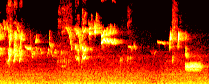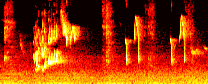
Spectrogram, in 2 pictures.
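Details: Song thrush singing in Brussels, Belgium, in April: varied high phrases of sharp notes and short whistles with pauses between, over a low steady hum.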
